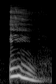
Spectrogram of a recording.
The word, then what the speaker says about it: y: That Y there is pronounced E in Spanish.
